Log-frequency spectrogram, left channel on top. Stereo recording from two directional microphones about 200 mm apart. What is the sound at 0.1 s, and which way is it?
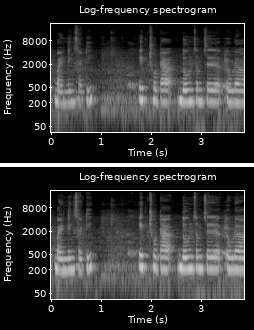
Speech, 45° right (ahead or behind).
